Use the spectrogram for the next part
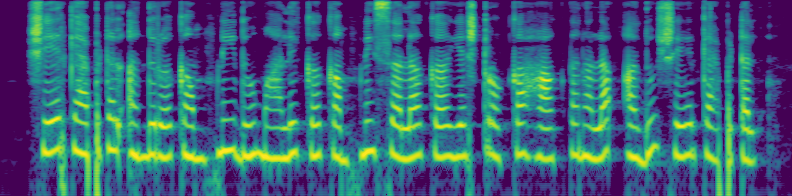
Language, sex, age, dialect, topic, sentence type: Kannada, female, 18-24, Northeastern, banking, statement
